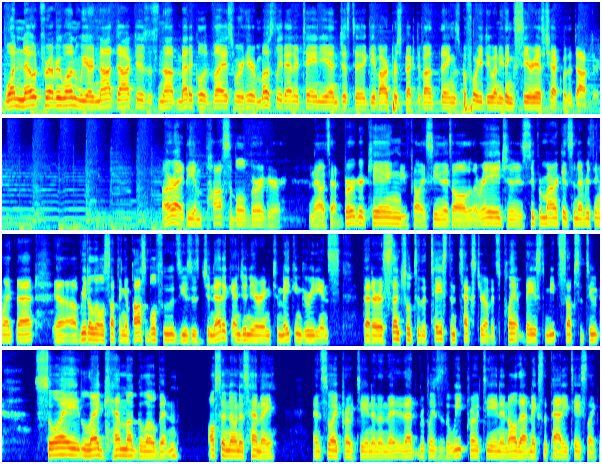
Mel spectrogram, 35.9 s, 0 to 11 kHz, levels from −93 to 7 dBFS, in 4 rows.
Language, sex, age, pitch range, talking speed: English, male, 30-49, 120-145 Hz, 180 wpm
